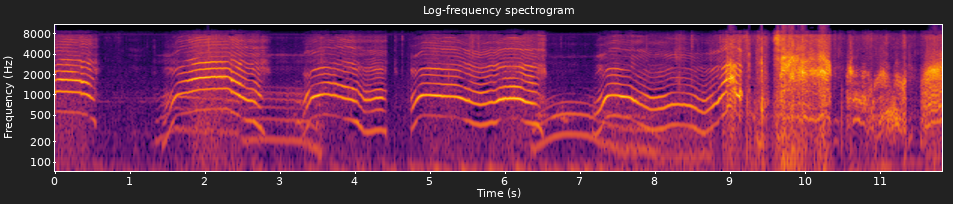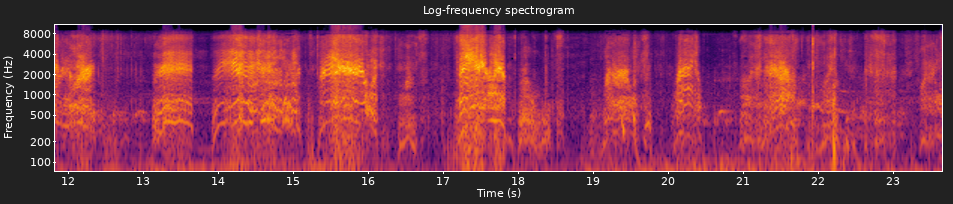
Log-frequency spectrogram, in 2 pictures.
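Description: Two domestic cats caterwauling at each other in a standoff: long, drawn-out howls that waver up and down in pitch. About nine seconds in they break into a fight, and the howls give way to harsh, noisy screeches in quick bursts.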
